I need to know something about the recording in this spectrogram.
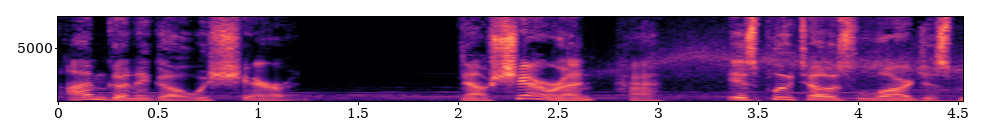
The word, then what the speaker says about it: Charon: Nix, Kerberos, Hydra, and the most mysterious one, Chiron, also pronounced Charon. So you can pronounce it however you like. I'm going to go with Charon.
